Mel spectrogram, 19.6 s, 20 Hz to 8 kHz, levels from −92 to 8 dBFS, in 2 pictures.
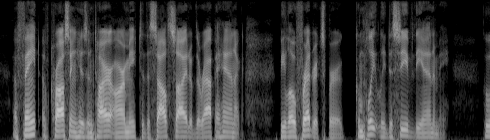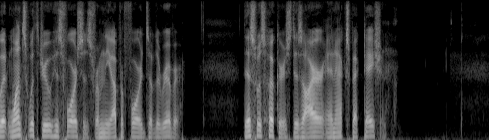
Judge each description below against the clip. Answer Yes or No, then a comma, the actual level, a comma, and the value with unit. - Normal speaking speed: No, slow, 120 wpm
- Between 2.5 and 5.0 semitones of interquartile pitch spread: Yes, average, 2.9 semitones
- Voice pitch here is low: Yes, low, 100 Hz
